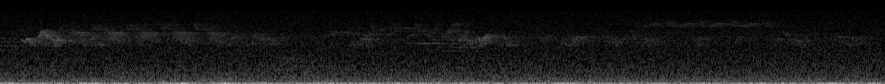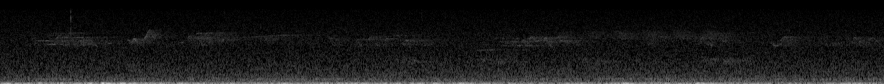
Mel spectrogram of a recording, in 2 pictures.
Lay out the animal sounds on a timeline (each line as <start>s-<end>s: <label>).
0.0s-17.7s: Red-eyed Vireo (Vireo olivaceus)
0.0s-2.7s: Ovenbird (Seiurus aurocapilla)
3.4s-4.8s: Chestnut-sided Warbler (Setophaga pensylvanica)
5.8s-8.3s: Black-and-white Warbler (Mniotilta varia)
9.3s-10.0s: Wood Thrush (Hylocichla mustelina)
10.6s-12.3s: Eastern Wood-Pewee (Contopus virens)
13.4s-14.7s: Wood Thrush (Hylocichla mustelina)
14.2s-16.3s: Ovenbird (Seiurus aurocapilla)
15.7s-16.5s: American Crow (Corvus brachyrhynchos)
